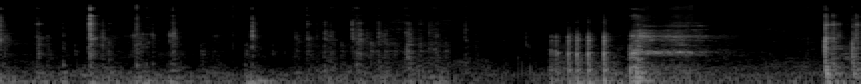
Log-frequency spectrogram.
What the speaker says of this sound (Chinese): 螺丝拧好，方向调整，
